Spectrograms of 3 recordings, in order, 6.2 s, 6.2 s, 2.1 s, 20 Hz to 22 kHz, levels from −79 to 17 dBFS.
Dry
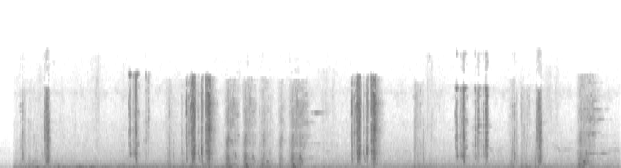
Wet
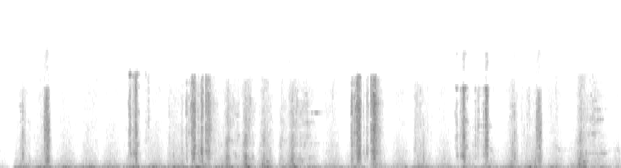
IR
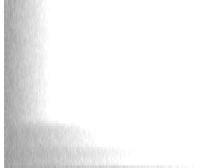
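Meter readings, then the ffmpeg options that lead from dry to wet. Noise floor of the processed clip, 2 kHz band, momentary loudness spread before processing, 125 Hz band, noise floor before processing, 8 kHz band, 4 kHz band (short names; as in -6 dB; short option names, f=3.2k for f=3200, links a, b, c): -55 dBFS, -11.0 dB, 14 LU, -2.0 dB, -43 dBFS, -11.0 dB, -11.0 dB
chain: -af "tremolo=f=4.5:d=0.73,lowshelf=f=100:t=q:w=3:g=9,afftfilt=real='hypot(re,im)*cos(2*PI*random(0))':imag='hypot(re,im)*sin(2*PI*random(1))':win_size=512:overlap=0.75,volume=-2dB"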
